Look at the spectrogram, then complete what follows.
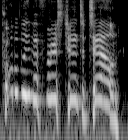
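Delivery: put-on high, nervous young voice; a scrawny kid trying to sound brave; pitched far up, timid but eager; Willy's voice. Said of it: "Wilson will just go".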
